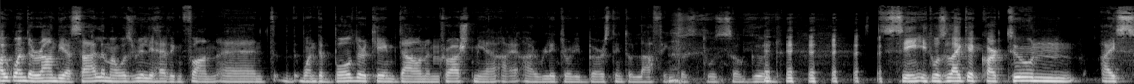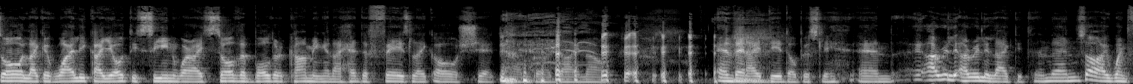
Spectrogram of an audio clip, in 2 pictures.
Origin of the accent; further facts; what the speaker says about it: Greece; English is a second language; moved away as an adult; now in Germany; Greece. I come from Greece.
